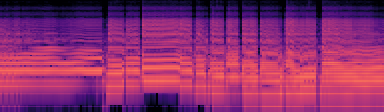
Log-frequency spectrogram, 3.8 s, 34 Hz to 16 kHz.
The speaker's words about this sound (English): Then it goes into this fuzz pedal, Fuzz Stang, very raunchy kind of 60s.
